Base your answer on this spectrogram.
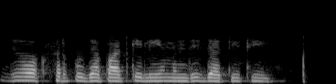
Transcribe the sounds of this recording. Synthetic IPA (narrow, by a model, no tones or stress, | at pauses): d͡ʒoːɐksəɾpuːd͡ʒapaːʈkeliemɐ̃nd͡ʒɪld͡ʒaːt̪it̪ʰiː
